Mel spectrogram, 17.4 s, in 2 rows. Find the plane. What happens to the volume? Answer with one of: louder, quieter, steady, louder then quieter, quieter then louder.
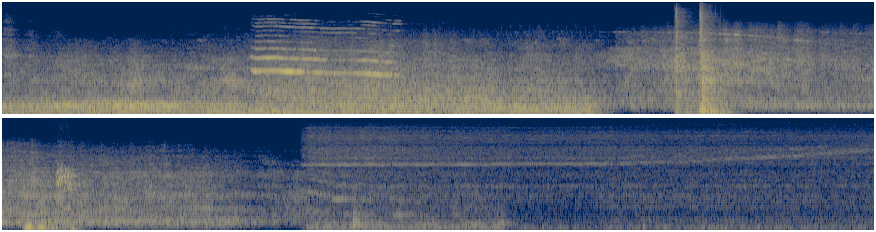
quieter.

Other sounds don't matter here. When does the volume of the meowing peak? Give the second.
3 s.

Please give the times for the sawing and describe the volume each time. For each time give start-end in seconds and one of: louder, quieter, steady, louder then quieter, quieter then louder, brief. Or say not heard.
not heard.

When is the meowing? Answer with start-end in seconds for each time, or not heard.
2.5-4.0, 8.9-9.4, 11.8-13.8.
